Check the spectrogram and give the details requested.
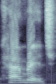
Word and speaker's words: Cambridge: দেখুন এটা কখনো কখনো আনসার হয়ে থাকে এই ক্যামব্রিজ এই ওয়ার্ডটা আনসার হয়ে থাকে ক্যামব্রিজ সি এ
